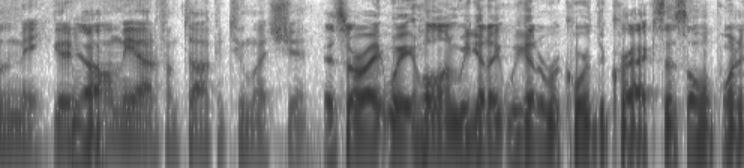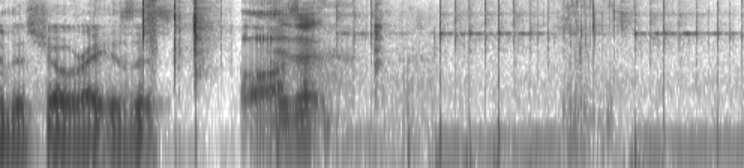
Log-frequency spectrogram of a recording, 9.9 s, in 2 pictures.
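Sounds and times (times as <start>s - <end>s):
speech: 0.0s - 7.3s
small bell ringing: 7.1s - 9.9s.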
